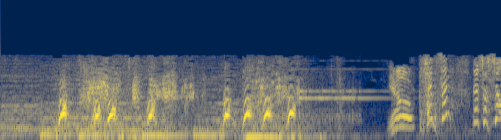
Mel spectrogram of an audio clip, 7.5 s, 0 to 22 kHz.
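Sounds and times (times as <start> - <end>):
mongrel dog barking: 0.9 - 2.6, 3.3 - 4.5
speech: 0.9 - 2.7, 5.8 - 7.5.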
